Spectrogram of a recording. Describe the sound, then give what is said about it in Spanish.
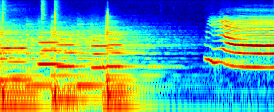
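A cat meows in a kitchen: one clear, bright meow that bends downward in pitch, following a couple of seconds of a steady sustained tone. “Escuchemos la gata de Doña Emelina, que está maullando en la cocina. ¡Miau! Esa es la gata de Doña Emelina.”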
